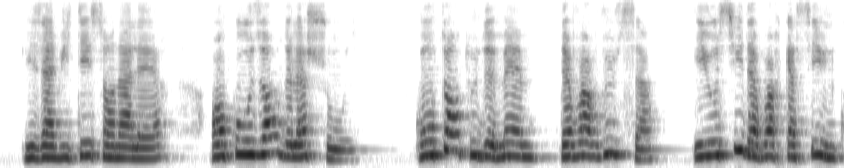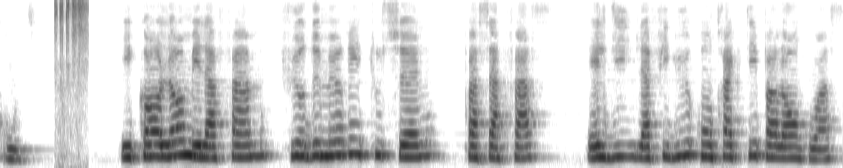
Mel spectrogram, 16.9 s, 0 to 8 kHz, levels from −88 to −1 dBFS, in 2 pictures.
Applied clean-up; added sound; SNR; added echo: neural separator model SepFormer DNS4.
